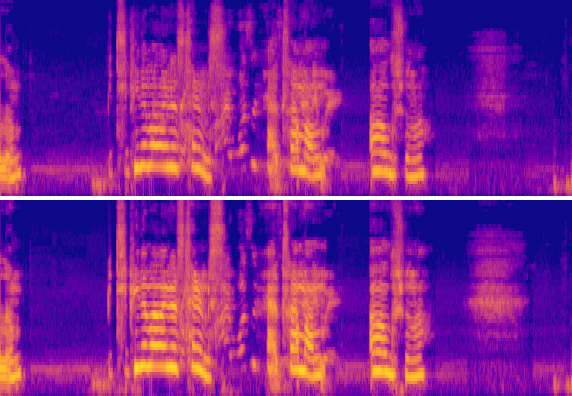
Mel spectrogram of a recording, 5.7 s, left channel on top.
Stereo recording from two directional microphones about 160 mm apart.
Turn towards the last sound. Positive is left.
turn(degrees=-20)  # may be behind; listen again after turning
